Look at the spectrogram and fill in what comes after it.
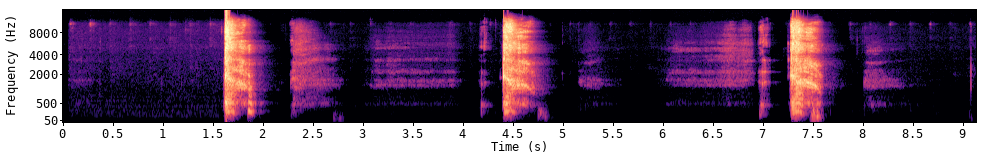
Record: {"three_cough_length": "9.1 s", "three_cough_amplitude": 32768, "three_cough_signal_mean_std_ratio": 0.22, "survey_phase": "beta (2021-08-13 to 2022-03-07)", "age": "45-64", "gender": "Male", "wearing_mask": "No", "symptom_cough_any": true, "symptom_runny_or_blocked_nose": true, "symptom_sore_throat": true, "symptom_diarrhoea": true, "symptom_fatigue": true, "symptom_headache": true, "symptom_change_to_sense_of_smell_or_taste": true, "symptom_onset": "2 days", "smoker_status": "Ex-smoker", "respiratory_condition_asthma": false, "respiratory_condition_other": false, "recruitment_source": "Test and Trace", "submission_delay": "0 days", "covid_test_result": "Positive", "covid_test_method": "RT-qPCR", "covid_ct_value": 16.9, "covid_ct_gene": "N gene"}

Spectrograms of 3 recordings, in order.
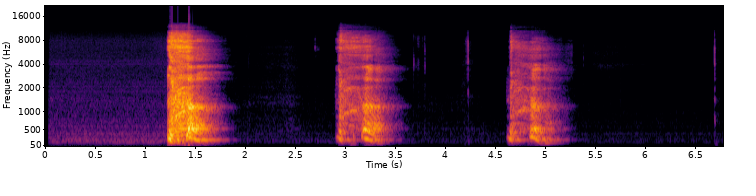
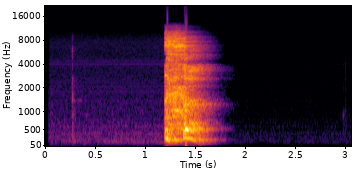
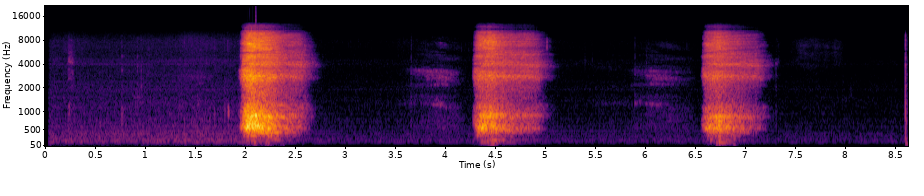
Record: {"three_cough_length": "6.8 s", "three_cough_amplitude": 32749, "three_cough_signal_mean_std_ratio": 0.26, "cough_length": "3.1 s", "cough_amplitude": 32767, "cough_signal_mean_std_ratio": 0.27, "exhalation_length": "8.6 s", "exhalation_amplitude": 30167, "exhalation_signal_mean_std_ratio": 0.25, "survey_phase": "beta (2021-08-13 to 2022-03-07)", "age": "45-64", "gender": "Male", "wearing_mask": "No", "symptom_none": true, "smoker_status": "Never smoked", "respiratory_condition_asthma": false, "respiratory_condition_other": false, "recruitment_source": "REACT", "submission_delay": "2 days", "covid_test_result": "Negative", "covid_test_method": "RT-qPCR", "influenza_a_test_result": "Negative", "influenza_b_test_result": "Negative"}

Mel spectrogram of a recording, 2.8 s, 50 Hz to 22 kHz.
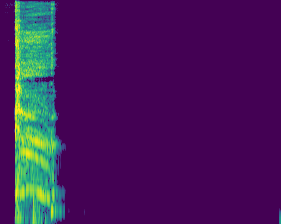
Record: {"cough_length": "2.8 s", "cough_amplitude": 32768, "cough_signal_mean_std_ratio": 0.31, "survey_phase": "beta (2021-08-13 to 2022-03-07)", "age": "45-64", "gender": "Female", "wearing_mask": "No", "symptom_none": true, "smoker_status": "Never smoked", "respiratory_condition_asthma": false, "respiratory_condition_other": false, "recruitment_source": "REACT", "submission_delay": "1 day", "covid_test_result": "Negative", "covid_test_method": "RT-qPCR", "influenza_a_test_result": "Negative", "influenza_b_test_result": "Negative"}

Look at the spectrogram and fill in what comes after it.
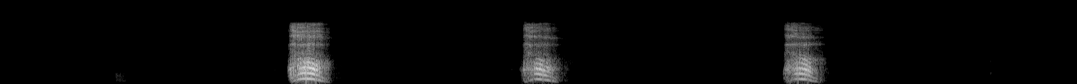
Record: {"three_cough_length": "10.8 s", "three_cough_amplitude": 30003, "three_cough_signal_mean_std_ratio": 0.18, "survey_phase": "beta (2021-08-13 to 2022-03-07)", "age": "65+", "gender": "Male", "wearing_mask": "No", "symptom_none": true, "smoker_status": "Never smoked", "respiratory_condition_asthma": false, "respiratory_condition_other": false, "recruitment_source": "REACT", "submission_delay": "2 days", "covid_test_result": "Negative", "covid_test_method": "RT-qPCR", "influenza_a_test_result": "Negative", "influenza_b_test_result": "Negative"}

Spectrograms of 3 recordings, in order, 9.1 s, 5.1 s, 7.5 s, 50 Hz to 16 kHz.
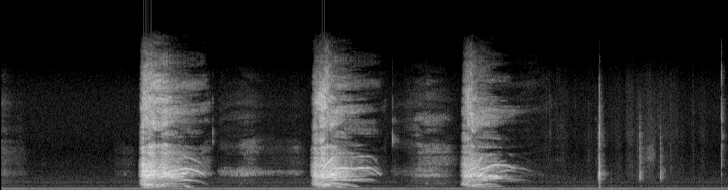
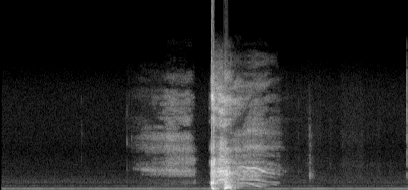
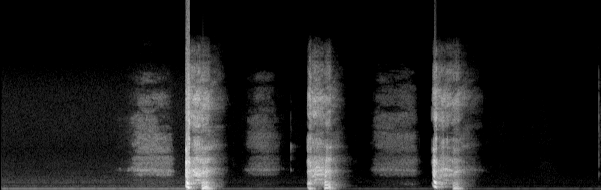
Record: {"exhalation_length": "9.1 s", "exhalation_amplitude": 28070, "exhalation_signal_mean_std_ratio": 0.38, "cough_length": "5.1 s", "cough_amplitude": 32768, "cough_signal_mean_std_ratio": 0.25, "three_cough_length": "7.5 s", "three_cough_amplitude": 32768, "three_cough_signal_mean_std_ratio": 0.24, "survey_phase": "beta (2021-08-13 to 2022-03-07)", "age": "45-64", "gender": "Male", "wearing_mask": "No", "symptom_none": true, "smoker_status": "Never smoked", "respiratory_condition_asthma": false, "respiratory_condition_other": false, "recruitment_source": "REACT", "submission_delay": "1 day", "covid_test_result": "Negative", "covid_test_method": "RT-qPCR", "influenza_a_test_result": "Unknown/Void", "influenza_b_test_result": "Unknown/Void"}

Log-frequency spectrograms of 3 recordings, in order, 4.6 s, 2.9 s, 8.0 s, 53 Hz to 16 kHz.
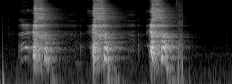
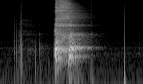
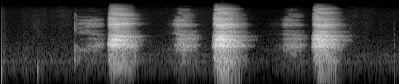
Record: {"three_cough_length": "4.6 s", "three_cough_amplitude": 4434, "three_cough_signal_mean_std_ratio": 0.4, "cough_length": "2.9 s", "cough_amplitude": 3115, "cough_signal_mean_std_ratio": 0.34, "exhalation_length": "8.0 s", "exhalation_amplitude": 26611, "exhalation_signal_mean_std_ratio": 0.35, "survey_phase": "alpha (2021-03-01 to 2021-08-12)", "age": "45-64", "gender": "Female", "wearing_mask": "No", "symptom_none": true, "symptom_onset": "5 days", "smoker_status": "Never smoked", "respiratory_condition_asthma": false, "respiratory_condition_other": false, "recruitment_source": "REACT", "submission_delay": "2 days", "covid_test_result": "Negative", "covid_test_method": "RT-qPCR"}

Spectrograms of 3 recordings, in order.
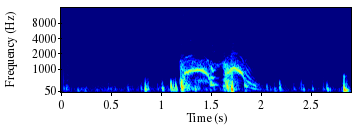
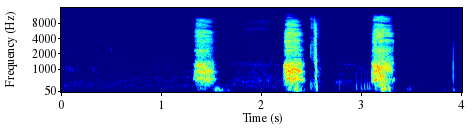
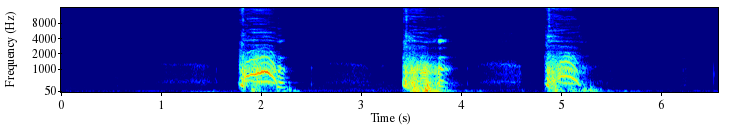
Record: {"cough_length": "2.9 s", "cough_amplitude": 14576, "cough_signal_mean_std_ratio": 0.33, "exhalation_length": "4.0 s", "exhalation_amplitude": 25465, "exhalation_signal_mean_std_ratio": 0.31, "three_cough_length": "6.6 s", "three_cough_amplitude": 22554, "three_cough_signal_mean_std_ratio": 0.35, "survey_phase": "beta (2021-08-13 to 2022-03-07)", "age": "45-64", "gender": "Male", "wearing_mask": "No", "symptom_cough_any": true, "symptom_runny_or_blocked_nose": true, "symptom_shortness_of_breath": true, "symptom_sore_throat": true, "symptom_fatigue": true, "symptom_fever_high_temperature": true, "symptom_headache": true, "symptom_change_to_sense_of_smell_or_taste": true, "symptom_loss_of_taste": true, "smoker_status": "Never smoked", "respiratory_condition_asthma": false, "respiratory_condition_other": false, "recruitment_source": "Test and Trace", "submission_delay": "2 days", "covid_test_result": "Positive", "covid_test_method": "RT-qPCR", "covid_ct_value": 16.6, "covid_ct_gene": "ORF1ab gene", "covid_ct_mean": 17.1, "covid_viral_load": "2400000 copies/ml", "covid_viral_load_category": "High viral load (>1M copies/ml)"}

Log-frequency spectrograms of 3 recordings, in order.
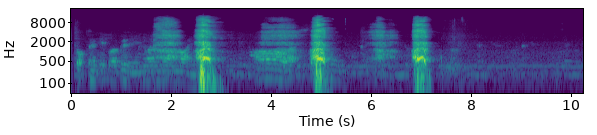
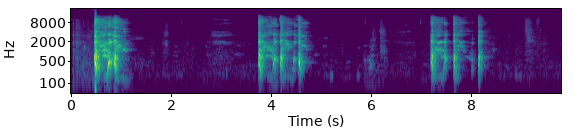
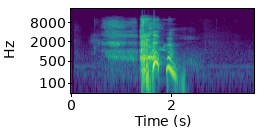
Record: {"exhalation_length": "10.2 s", "exhalation_amplitude": 28355, "exhalation_signal_mean_std_ratio": 0.27, "three_cough_length": "9.8 s", "three_cough_amplitude": 32768, "three_cough_signal_mean_std_ratio": 0.21, "cough_length": "3.7 s", "cough_amplitude": 32768, "cough_signal_mean_std_ratio": 0.34, "survey_phase": "beta (2021-08-13 to 2022-03-07)", "age": "45-64", "gender": "Female", "wearing_mask": "No", "symptom_none": true, "smoker_status": "Ex-smoker", "respiratory_condition_asthma": false, "respiratory_condition_other": false, "recruitment_source": "REACT", "submission_delay": "1 day", "covid_test_result": "Negative", "covid_test_method": "RT-qPCR", "influenza_a_test_result": "Negative", "influenza_b_test_result": "Negative"}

